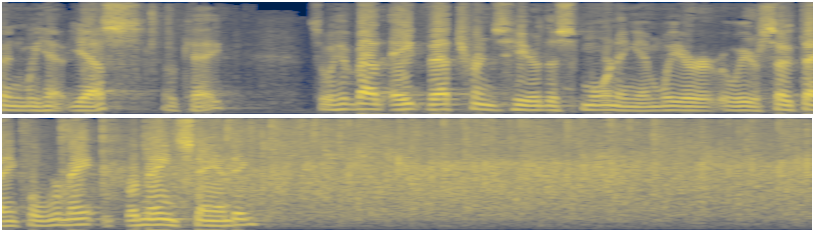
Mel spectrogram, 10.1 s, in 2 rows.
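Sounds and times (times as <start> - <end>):
speech: 0.0 - 7.0
audience applause: 5.5 - 10.1.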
